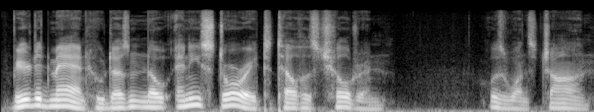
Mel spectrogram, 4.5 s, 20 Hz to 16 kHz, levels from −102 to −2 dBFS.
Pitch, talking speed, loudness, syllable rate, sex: 125 Hz, 200 wpm, -17 LUFS, 5.1 syllables/s, male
